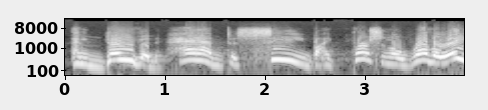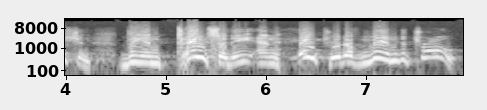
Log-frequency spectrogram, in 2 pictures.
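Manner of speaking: high, slow, driving pulpit climax; preaching at full force. Acted. Preacher warning his congregation, full-force preaching. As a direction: preach it hard, building to the fangs.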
